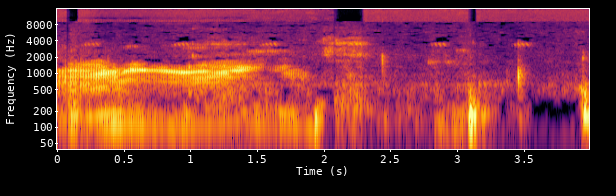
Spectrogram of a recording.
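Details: Lion from a family bringing down a large buffalo bull, with the male joining in: a sustained, rough harmonic growl lasting about one and a half seconds, then quieter scuffling and soft thuds.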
